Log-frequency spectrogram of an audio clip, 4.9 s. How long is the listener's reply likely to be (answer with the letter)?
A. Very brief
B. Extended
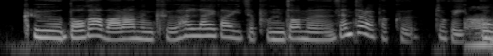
B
